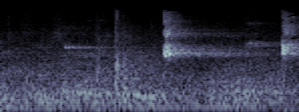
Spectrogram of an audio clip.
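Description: Shoes squeaking sharply on a sports-hall floor during a foot-shuttlecock rally, loudest once a little past the middle, with a soft click of a kick before it and a murmur of voices in the echoing hall.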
